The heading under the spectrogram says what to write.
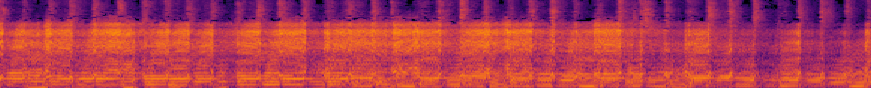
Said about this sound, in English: That's what this compressor is. This is a Siren compressor. Add the micro synthesizer.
